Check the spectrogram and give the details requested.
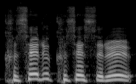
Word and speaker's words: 크세르크세스: 고레스대 크세르크세스 일세 자크스 크세르크세스를 성경은 뭐라고 하죠 아로라 합니다 그니까 히브리어 발음으로 할 때는 아하수에로 그리스 발음으로 할 때는 크세르크세스 동일한 인물입니다 그다음에 아닥사스다 일까지 어디에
